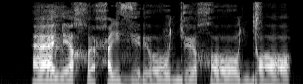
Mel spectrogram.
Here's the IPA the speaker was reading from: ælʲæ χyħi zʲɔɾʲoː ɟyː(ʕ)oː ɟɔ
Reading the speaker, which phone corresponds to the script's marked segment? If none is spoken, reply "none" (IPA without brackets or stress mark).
χ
